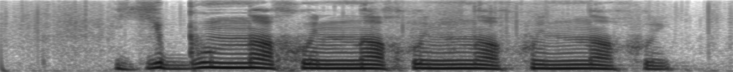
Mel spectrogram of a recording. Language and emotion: Russian, angry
